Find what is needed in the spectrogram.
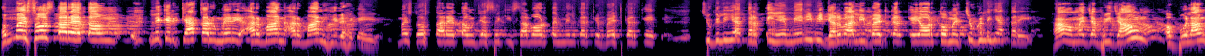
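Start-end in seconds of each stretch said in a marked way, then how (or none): none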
